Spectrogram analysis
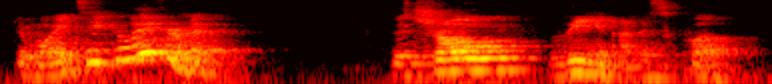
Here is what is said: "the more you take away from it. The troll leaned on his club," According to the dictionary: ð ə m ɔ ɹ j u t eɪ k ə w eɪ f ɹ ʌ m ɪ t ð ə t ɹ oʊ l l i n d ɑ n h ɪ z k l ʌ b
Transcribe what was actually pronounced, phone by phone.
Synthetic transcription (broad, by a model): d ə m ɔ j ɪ t eɪ k ə w eɪ f ɹ ʌ m ɪ t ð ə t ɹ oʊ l l i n ɑ n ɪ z k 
